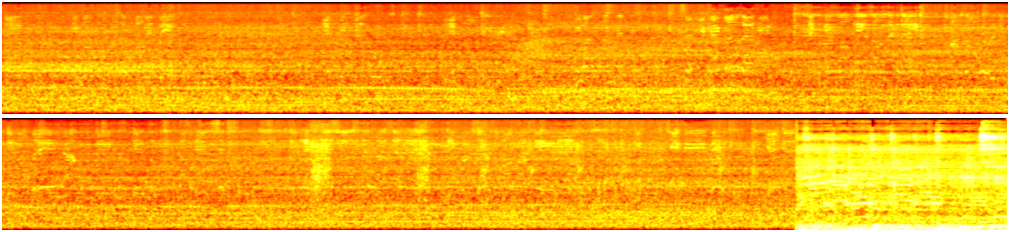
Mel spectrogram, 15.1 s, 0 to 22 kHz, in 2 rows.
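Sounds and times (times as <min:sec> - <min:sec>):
vehicle driving rumble: 0:13.5 - 0:15.0.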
